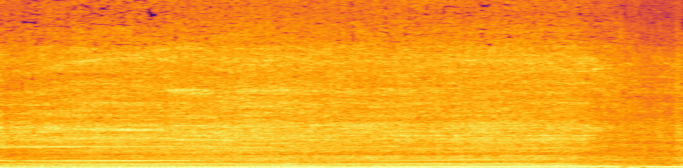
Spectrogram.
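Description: Wind rushes past the moving truck.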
